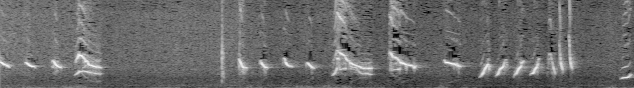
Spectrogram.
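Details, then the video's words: Lure song of white-rumped shama for prompting silent birds to respond: varied whistled notes and sharp downslurred phrases interleaved with brief clicks, ending in a fast series of rising chirps, with low background rumble. "PANCINGAN SANTAI & EFEKTIF❗❗ murai DIAM langsung respon NYAUT❗❗"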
